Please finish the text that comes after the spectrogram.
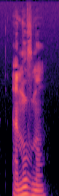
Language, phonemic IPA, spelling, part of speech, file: French, /muv.mɑ̃/, mouvement, noun, Fr-mouvement.ogg
- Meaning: 1. movement 2. motion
